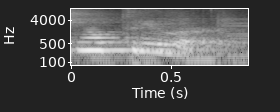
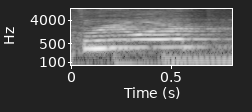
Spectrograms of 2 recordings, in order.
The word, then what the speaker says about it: Thriller: because I learned that you have to put your tongue in the middle of your teeth when you pronounce the "TH" sound... so she had Thriller, and she had Off The Wall.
